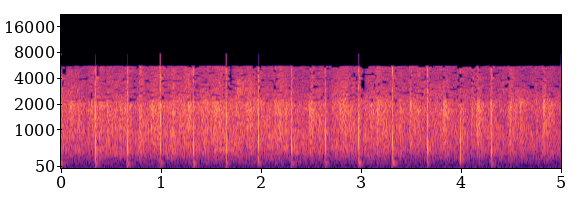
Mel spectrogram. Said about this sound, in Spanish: Jóvenes que están con nosotros, pónganse de pie. Vamos a darles un aplauso a ellos, hermano.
